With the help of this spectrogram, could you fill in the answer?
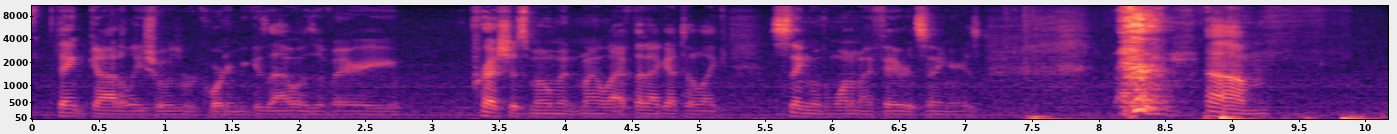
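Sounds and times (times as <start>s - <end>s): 
speech: 0.2s - 9.4s
harsh coughs: 8.1s - 9.2s
low throat-clearing grunt: 8.1s - 9.2s.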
